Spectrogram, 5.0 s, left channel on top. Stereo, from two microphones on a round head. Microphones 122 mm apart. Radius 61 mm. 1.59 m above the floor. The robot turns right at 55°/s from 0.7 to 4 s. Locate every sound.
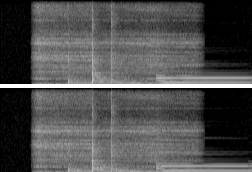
1.4 s hammering: 25° left (ahead or behind), 0.8 m; by 2.4 s 20° right (ahead or behind), 0.8 m
3.1 s a guitar: 130° right, 1.9 m; by 5.0 s 80° right, 1.9 m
